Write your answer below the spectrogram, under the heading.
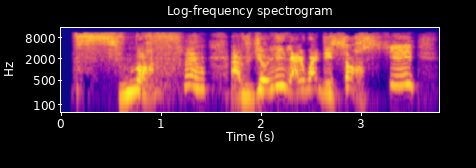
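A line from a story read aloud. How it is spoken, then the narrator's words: Pompous monotone imitation. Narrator (French): répéta Gaunt en imitant la voix d'Ogden d'un ton pompeux et monocorde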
